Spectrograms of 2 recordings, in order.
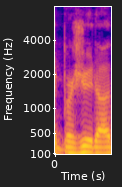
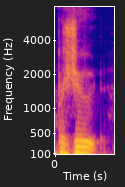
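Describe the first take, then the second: First: Prosciutto said the Italian way, pro-SHOO-to; Italian pronunciation. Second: Prosciutto with the last vowel dropped; clipped American version. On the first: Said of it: "I will say prosciutto". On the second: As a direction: drop the final vowel of prosciutto. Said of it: "not prosciutto". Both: Shown as a demonstration.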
